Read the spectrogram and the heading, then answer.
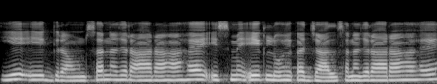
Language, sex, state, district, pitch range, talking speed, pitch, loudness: Hindi, female, Bihar, Patna, 195-215 Hz, 245 wpm, 205 Hz, -14 LUFS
